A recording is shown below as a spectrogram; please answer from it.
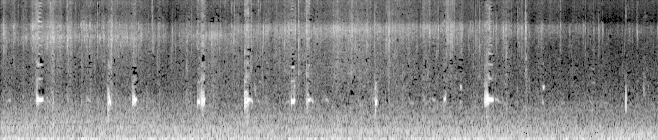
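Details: Common toads calling during breeding on their migration, a string of quiet, short croaks spaced about a second apart across the whole stretch, with steady soft background hiss.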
